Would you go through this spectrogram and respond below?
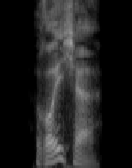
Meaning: inflection of räuchern: 1. first-person singular present 2. singular imperative
- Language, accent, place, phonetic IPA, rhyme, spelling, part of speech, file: German, Germany, Berlin, [ˈʁɔɪ̯çɐ], -ɔɪ̯çɐ, räucher, verb, De-räucher.ogg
